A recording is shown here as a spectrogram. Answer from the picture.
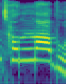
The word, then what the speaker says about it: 쳤나: So there's this double 받침, 시옷 받침, which may make you feel a little confused and want to pronounce it, but you just pronounce it as 느 and just 쳤나.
